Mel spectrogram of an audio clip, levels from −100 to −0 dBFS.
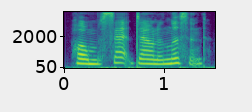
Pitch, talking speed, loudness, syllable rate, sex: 245 Hz, 200 wpm, -14 LUFS, 6.6 syllables/s, female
